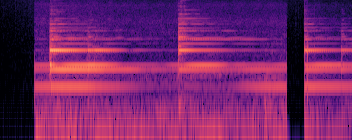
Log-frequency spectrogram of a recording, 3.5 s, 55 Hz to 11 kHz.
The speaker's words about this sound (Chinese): 在原子弹70年前爆炸的那一刻，长崎和平公园响起钟声。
